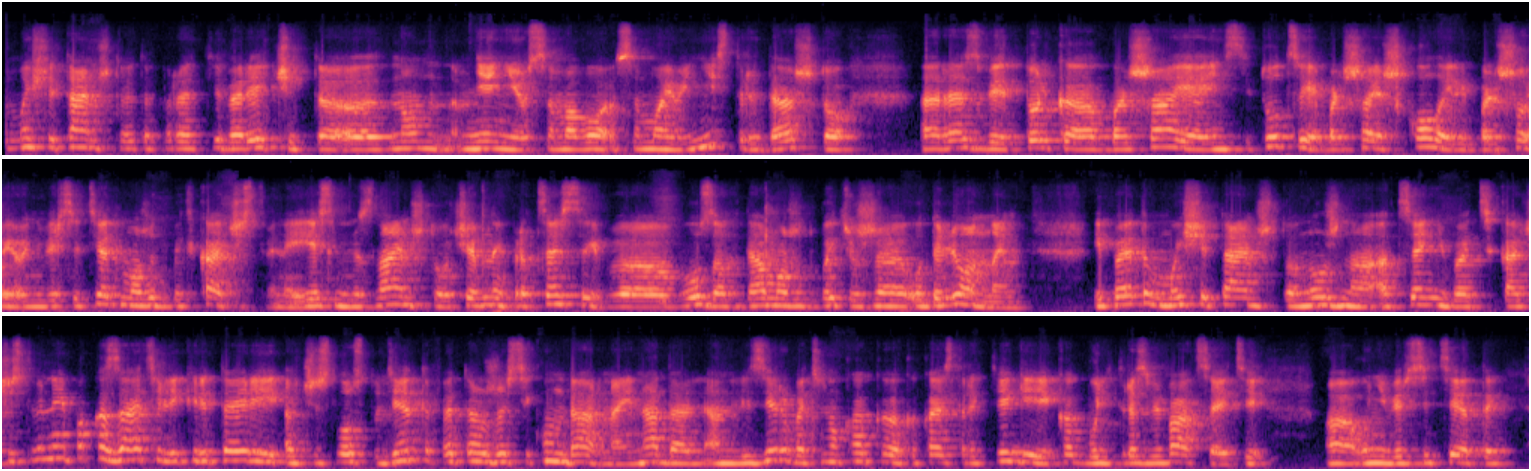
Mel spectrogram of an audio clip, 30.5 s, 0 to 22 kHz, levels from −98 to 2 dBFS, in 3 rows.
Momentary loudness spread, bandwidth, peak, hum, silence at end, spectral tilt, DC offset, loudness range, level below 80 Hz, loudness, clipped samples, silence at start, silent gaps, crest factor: 7 LU; 12.5 kHz; -2 dBFS; none; 0.15 s; -4 dB/octave; under 0.1%; 3 LU; -60 dBFS; -21 LUFS; under 0.1%; 0 s; none; 20 dB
